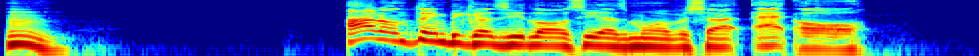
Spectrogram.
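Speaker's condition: No condition

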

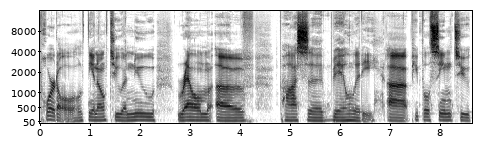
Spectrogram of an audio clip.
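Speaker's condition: Stutter; since childhood, stutter in school, calls it speech disability; alone in studio, fluent; stutters and gets stuck at typical rate, harder in person, easier alone, sings without stuttering; prolonged sounds

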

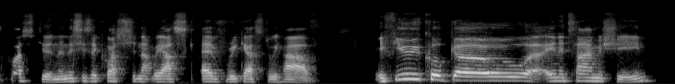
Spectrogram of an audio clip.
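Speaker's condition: No condition

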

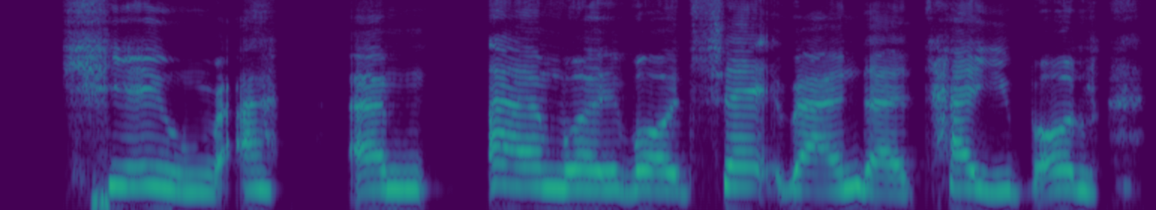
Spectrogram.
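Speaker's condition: Cerebral palsy; cerebral palsy since childhood

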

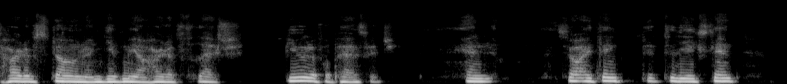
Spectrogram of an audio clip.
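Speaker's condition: Parkinson's disease; onset around age 81, first noticed sign frozen mask-like face, diagnosed by neurologist, progressive; chief symptom exhaustion, torpor, sluggishness, lethargy rather than tremor

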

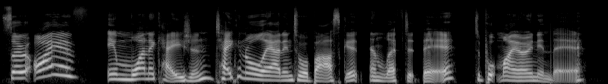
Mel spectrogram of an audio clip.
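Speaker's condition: No condition

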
